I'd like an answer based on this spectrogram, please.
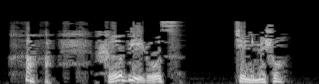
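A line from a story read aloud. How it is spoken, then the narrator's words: Laughing. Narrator (Chinese): 玉罗刹笑道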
